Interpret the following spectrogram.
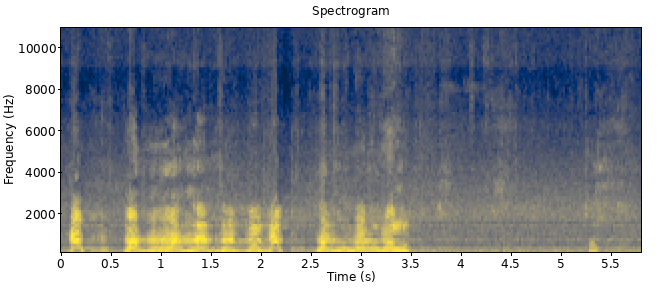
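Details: Magmar Von Der Burgstätte, a Dobermann, producing a run of wavering, sing-song whines and yelps that rise and fall rapidly for about three and a half seconds, then stops, leaving a quiet background with one faint whimper.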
